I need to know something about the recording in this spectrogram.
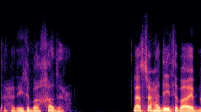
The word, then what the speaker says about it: Khidr: So Khidr, those are different ways, but most hadith experts say Khazir, or Khadr is the proper way.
